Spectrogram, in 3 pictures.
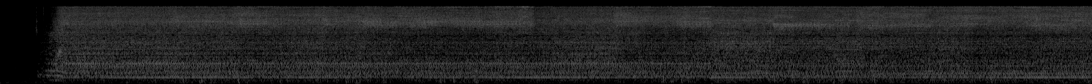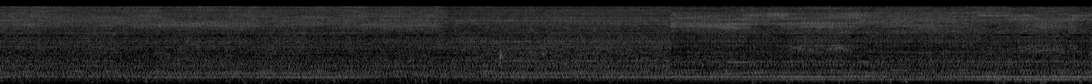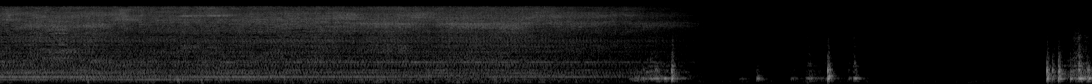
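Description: Homemade belt grinder switched on about half a second in: its electric motor hums steadily under the hiss of the abrasive belt grinding the steel of an old saw blade. The tone shifts a little about two thirds of the way through, and the grinder stops near the end, followed by a few light knocks.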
